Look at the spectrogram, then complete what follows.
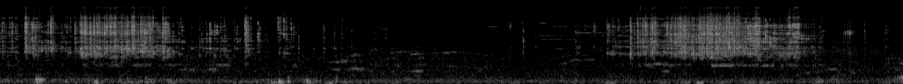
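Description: Small die-cast toy car's wheels rolling over rough concrete: a gritty rattling scrape in two stretches, about a second in and again around seven seconds in. Light clicks and taps fall between them.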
